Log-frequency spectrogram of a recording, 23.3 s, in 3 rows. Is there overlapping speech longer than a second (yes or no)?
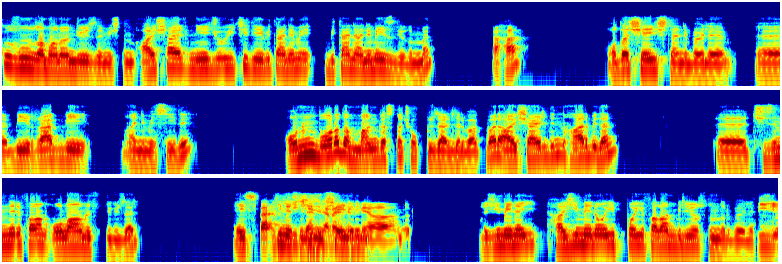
yes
